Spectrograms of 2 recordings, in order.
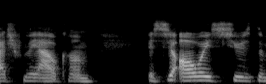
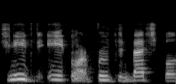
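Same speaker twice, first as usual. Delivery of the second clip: put-on grumbly old man voice; 3 semitones higher than usual. Retelling what one of the angry voices said, in a grumbly old man voice. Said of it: "it was this grumbly old man voice".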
